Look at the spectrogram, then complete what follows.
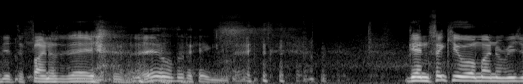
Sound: laughing

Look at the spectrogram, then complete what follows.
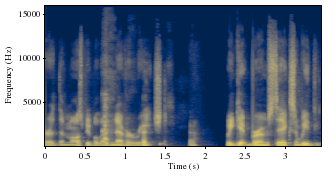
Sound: chuckles

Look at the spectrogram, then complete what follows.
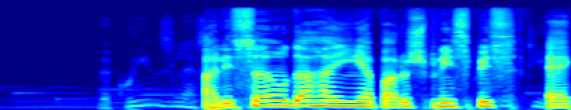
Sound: voiceover

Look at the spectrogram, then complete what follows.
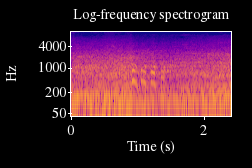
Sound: chuckles

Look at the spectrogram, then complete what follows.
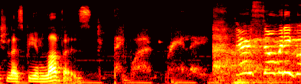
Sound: whispering

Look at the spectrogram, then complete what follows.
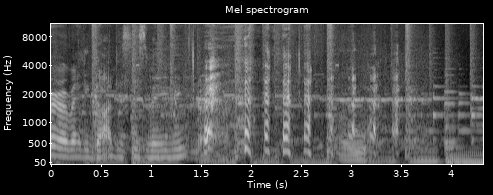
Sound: laughs

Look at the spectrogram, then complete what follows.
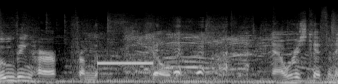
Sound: beep

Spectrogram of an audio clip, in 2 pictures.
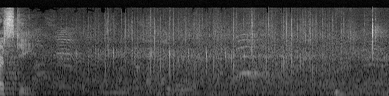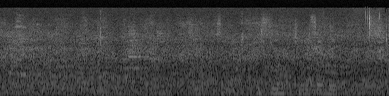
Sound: applause

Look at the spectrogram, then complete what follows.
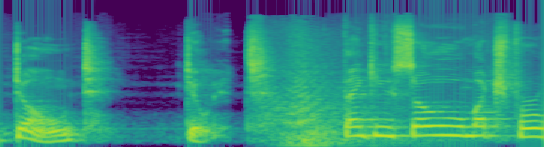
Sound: air swooshing

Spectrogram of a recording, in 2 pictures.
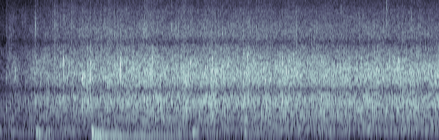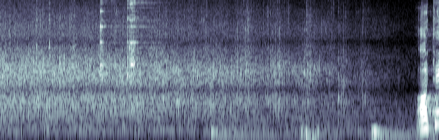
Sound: applause

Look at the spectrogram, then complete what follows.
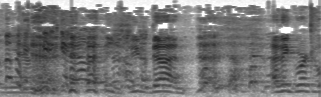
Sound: laughing

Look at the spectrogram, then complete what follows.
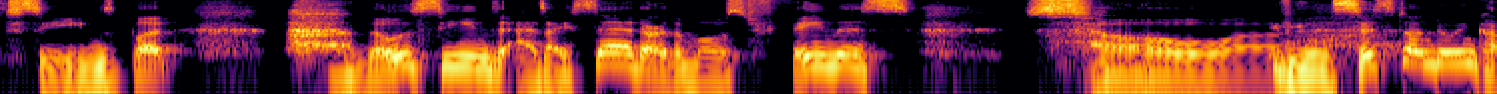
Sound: heavy sigh

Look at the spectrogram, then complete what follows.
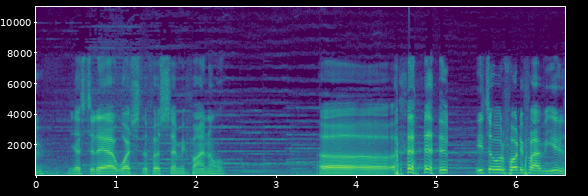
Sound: laughs

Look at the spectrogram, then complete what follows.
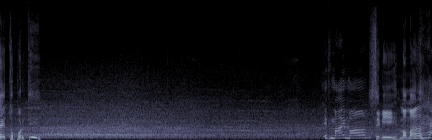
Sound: applause

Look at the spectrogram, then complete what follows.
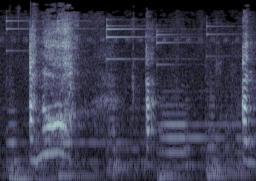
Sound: Mother Superior gasps; stammers

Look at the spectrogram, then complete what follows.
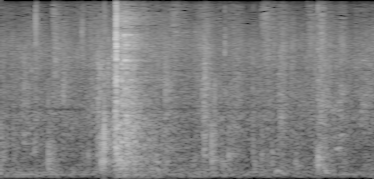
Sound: clanging

